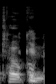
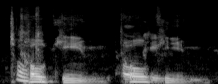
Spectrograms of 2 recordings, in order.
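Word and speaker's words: Tolkien: Not token. Uh Lord of the Rings. Tolken.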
